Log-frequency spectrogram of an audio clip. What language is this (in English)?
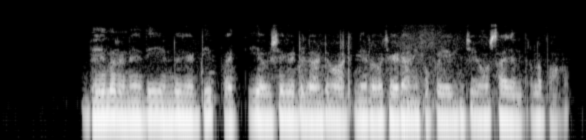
Telugu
